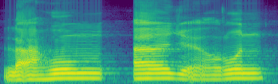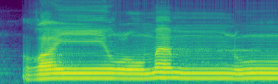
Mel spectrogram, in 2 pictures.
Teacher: ajrunir huruf diayun sekali karena terdapat Ya Sukun di depannyaun mamnun huruf NU kita panjangkan boleh dua harakat boleh empat boleh enam harakat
